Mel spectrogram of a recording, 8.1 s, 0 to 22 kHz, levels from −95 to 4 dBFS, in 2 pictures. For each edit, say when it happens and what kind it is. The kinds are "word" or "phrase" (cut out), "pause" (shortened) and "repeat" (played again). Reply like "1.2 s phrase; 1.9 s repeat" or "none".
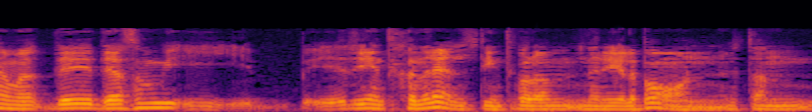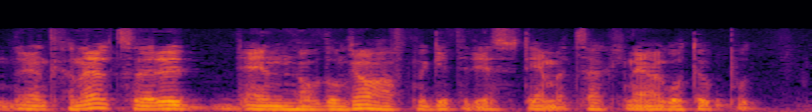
5.3 s word; 5.8 s phrase

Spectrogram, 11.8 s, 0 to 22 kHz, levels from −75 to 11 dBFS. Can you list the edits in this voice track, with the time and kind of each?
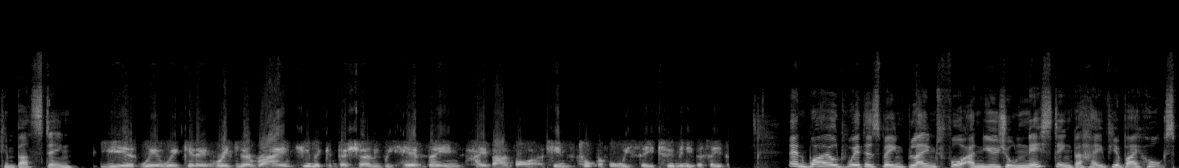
6.0 s phrase

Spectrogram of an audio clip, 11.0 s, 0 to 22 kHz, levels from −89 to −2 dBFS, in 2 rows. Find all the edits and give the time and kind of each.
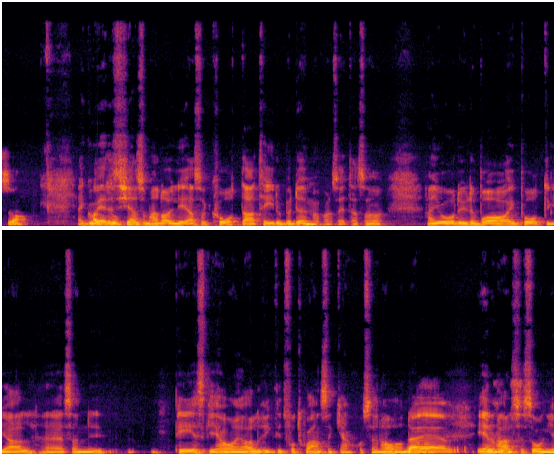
none

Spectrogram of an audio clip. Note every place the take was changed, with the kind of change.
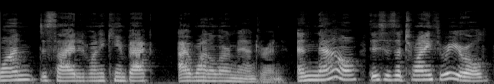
3.6 s pause

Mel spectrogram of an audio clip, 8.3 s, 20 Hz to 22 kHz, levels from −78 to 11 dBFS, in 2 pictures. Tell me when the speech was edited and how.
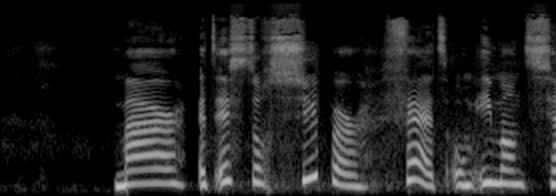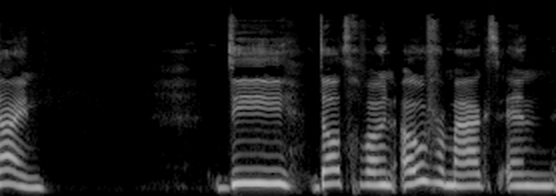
1.4 s pause; 6.4 s pause

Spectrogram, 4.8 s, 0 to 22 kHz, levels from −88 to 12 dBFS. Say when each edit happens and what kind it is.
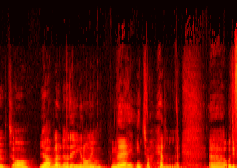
2.2 s pause

